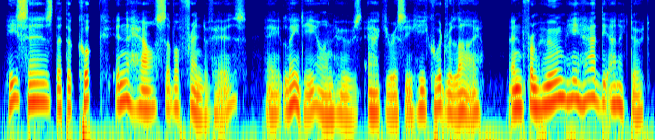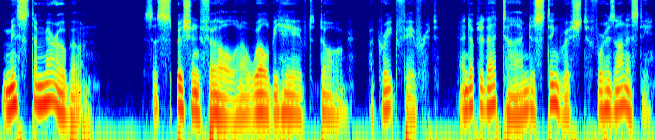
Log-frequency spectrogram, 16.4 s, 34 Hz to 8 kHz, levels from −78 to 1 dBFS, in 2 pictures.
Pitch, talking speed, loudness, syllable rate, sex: 115 Hz, 185 wpm, -20 LUFS, 5.1 syllables/s, male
